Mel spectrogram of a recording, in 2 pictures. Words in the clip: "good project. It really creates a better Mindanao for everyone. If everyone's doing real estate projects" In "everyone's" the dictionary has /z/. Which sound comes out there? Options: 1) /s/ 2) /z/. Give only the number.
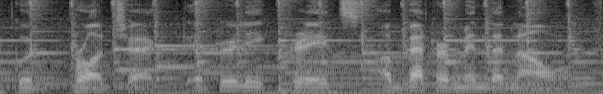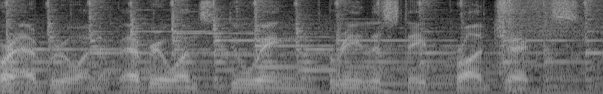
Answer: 1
